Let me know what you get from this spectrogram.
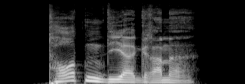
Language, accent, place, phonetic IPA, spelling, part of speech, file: German, Germany, Berlin, [ˈtɔʁtn̩diaˌɡʁamə], Tortendiagramme, noun, De-Tortendiagramme.ogg
- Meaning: nominative/accusative/genitive plural of Tortendiagramm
